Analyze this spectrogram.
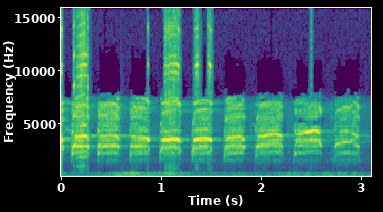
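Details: Osprey at a nest in Loch Arkaig pinewoods, Scotland, as a fish is delivered: a rapid series of about nine harsh, high, chirping squeals, evenly repeated, with low rustling and knocking at the nest.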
